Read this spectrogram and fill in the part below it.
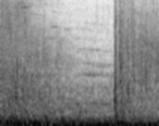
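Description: A Confringo spell blast in Hogwarts Legacy lands as a single sharp burst near the end, cutting through a dense, loud rumble of game noise.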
